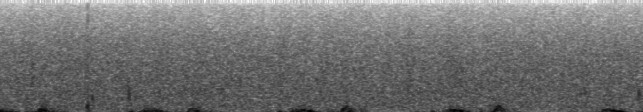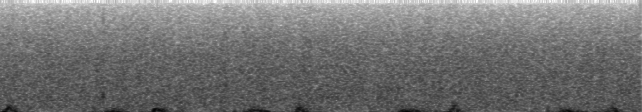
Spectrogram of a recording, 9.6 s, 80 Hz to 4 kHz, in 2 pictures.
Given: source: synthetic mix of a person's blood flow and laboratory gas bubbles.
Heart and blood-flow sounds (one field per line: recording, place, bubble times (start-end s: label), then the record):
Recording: Doppler ultrasound of blood flow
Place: precordium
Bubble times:
0.61-0.75 s: bubbles
0.95-1.03 s: bubbles
4.38-4.44 s: bubbles
4.79-4.88 s: bubbles
5.58-5.64 s: bubbles
From the record:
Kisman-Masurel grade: 123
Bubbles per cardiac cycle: 1 to 2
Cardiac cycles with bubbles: 10 to 50%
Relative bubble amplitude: loud (0.450 to 0.775)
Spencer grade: 2 (many but less than half of the cardiac periods contain bubble signals, singularly or in groups)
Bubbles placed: only in the low amplitude regions of the cardiac cycle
